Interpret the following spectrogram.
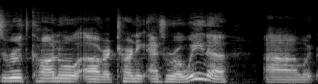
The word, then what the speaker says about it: Connell: I was I think in my head I always say her name is Ruth Connolly but it's Ruth Connell I always put Connell in her name but regardless I was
